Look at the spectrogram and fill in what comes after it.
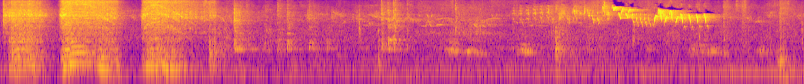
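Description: A small songbird singing a rapid, high trill that falls in pitch, about two and a half seconds long, starting past the middle. Before it, near the start, come three short, louder, noisy sounds.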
